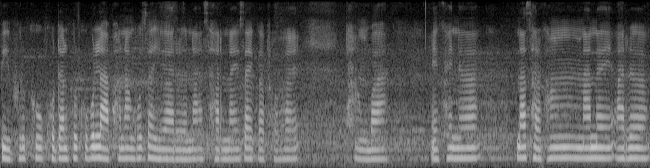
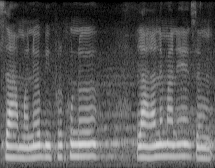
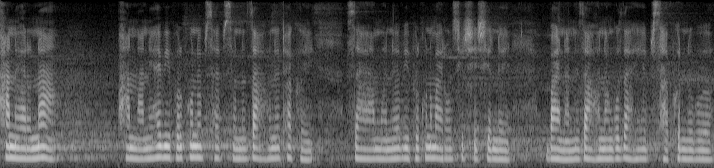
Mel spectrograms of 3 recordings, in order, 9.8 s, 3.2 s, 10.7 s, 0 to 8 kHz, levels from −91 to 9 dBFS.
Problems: constant background noise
